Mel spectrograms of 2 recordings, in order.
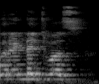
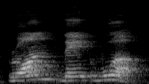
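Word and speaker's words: rendezvous: आप पढ़ रहे हो रेंडेज वर्ड्स, बट इट्स नॉट रेंडेज वर्ड्स. इसका सही प्रोनाउंसिएशन होता है रॉन्देवुआ.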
